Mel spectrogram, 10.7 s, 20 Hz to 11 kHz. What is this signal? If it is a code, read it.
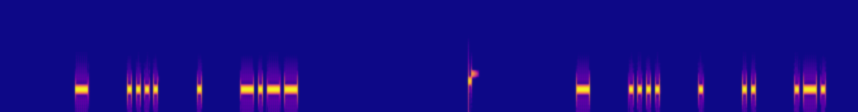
Morse code, heard as a keyed tone, about 23 wpm, spaced as for 13 wpm, 700 Hz. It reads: THEY THEIR
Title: 3x Character Spacing - Top 100 Words - 22wpm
